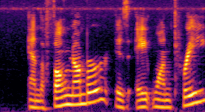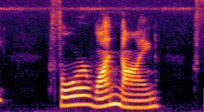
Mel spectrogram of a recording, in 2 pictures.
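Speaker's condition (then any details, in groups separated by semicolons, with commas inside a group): No condition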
